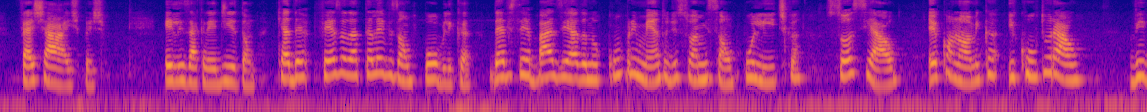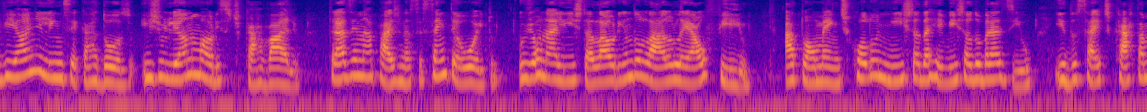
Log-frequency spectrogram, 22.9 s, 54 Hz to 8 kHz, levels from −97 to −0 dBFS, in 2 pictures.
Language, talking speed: Portuguese, 135 wpm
